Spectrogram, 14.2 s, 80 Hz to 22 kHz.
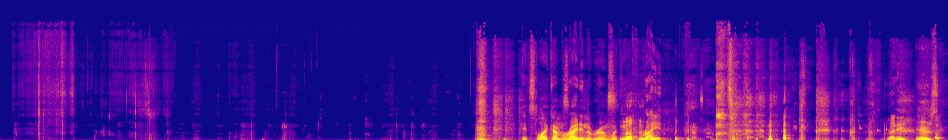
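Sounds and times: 
vocal imitation of someone crunching and eating an apple: 0.2 - 7.4
laughter: 7.2 - 7.9, 9.0 - 14.2
speech: 7.8 - 10.4, 13.3 - 14.2.

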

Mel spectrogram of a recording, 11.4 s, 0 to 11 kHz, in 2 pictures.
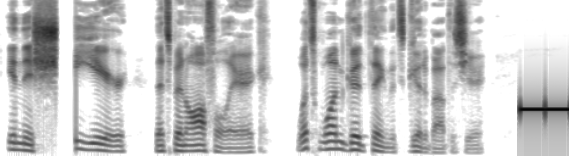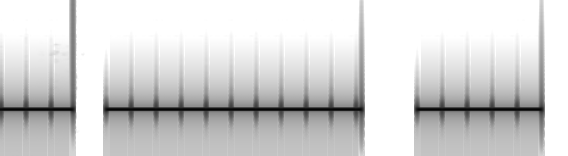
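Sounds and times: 
speech: 0.1 - 4.9
censor beep: 5.2 - 9.3, 9.9 - 11.2.

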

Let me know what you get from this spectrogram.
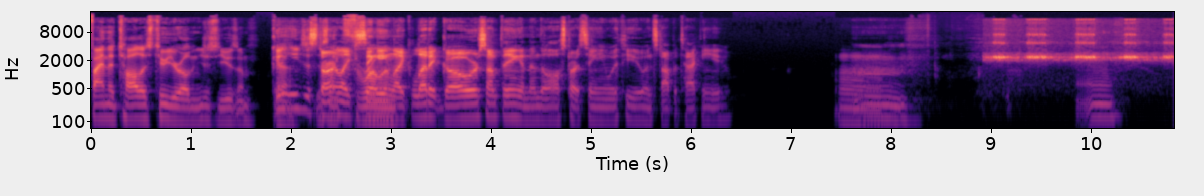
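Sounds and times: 
speech: 0.0 - 6.6, 7.4 - 8.3, 9.9 - 10.4
short low voice-like tones: 7.5 - 8.3, 9.9 - 10.3
crickets chirping: 8.9 - 10.8.

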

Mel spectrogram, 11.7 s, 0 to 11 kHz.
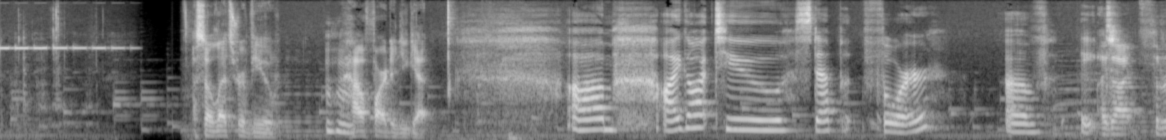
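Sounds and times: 
10-minute timer alarm high-pitched electronic tone: 0.0 - 1.6
speech: 1.9 - 4.4, 5.7 - 9.4, 10.1 - 11.6.

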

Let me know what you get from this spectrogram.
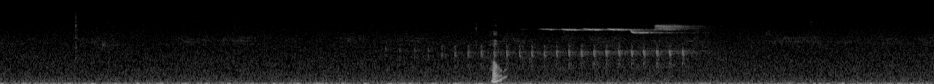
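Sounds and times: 
steady hiss of noise: 0.0 - 9.3
great crested flycatcher whistled call: 5.4 - 7.0.

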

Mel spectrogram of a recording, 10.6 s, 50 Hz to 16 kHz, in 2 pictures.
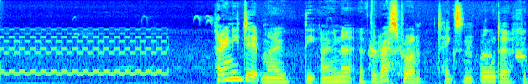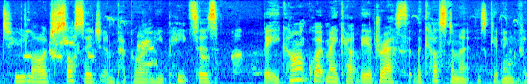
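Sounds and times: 
telephone ringing with electronic trill: 0.0 - 1.8
low hum: 0.0 - 10.5
speech: 2.2 - 10.5.

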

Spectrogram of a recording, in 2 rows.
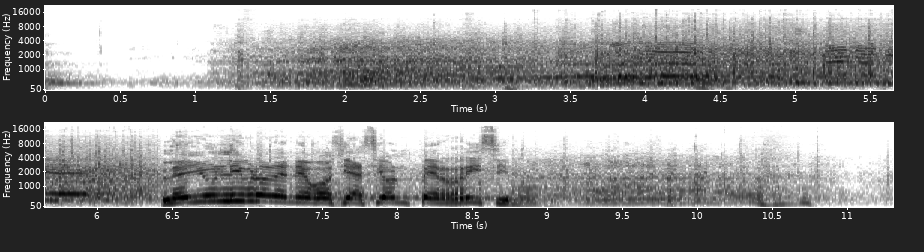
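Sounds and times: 
laughter: 0.9 - 5.9, 8.3 - 11.3
people cheering: 1.4 - 11.0
audience applause: 1.5 - 11.3
speech: 6.4 - 9.0.

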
